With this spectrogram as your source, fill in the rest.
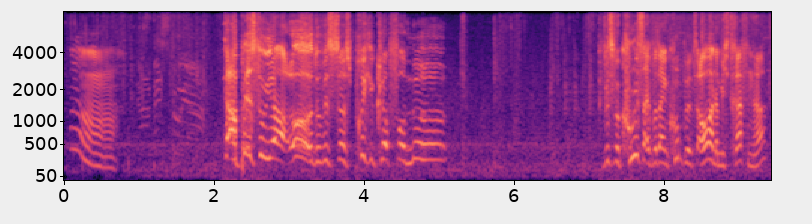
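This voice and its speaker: Brief: man, high voice, playful let's-play commentator, hums and chants through fights. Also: expressive, a little slow, long pauses, a little hiss or hum. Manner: chatty, hums and chants while shooting, frequent exclamations. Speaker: let's player. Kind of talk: gameplay commentary.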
